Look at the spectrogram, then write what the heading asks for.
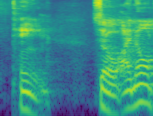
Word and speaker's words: Tein: actually called them cuz I used to call them ten it's not ten it's tan so I know I'm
